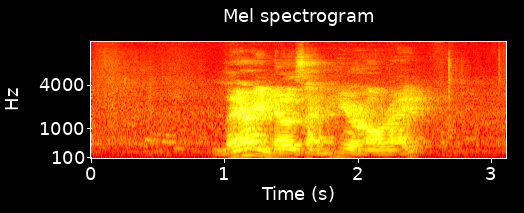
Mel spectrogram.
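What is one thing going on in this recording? A young man reads aloud.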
